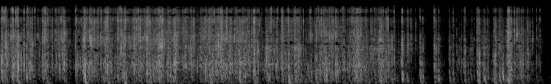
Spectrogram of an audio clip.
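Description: A hand-sized, clear printed plastic film bag full of whole in-shell peanuts is held in both hands and squeezed and scratched with fingertips and short nails. It produces continuous bright, dense crinkling and crackling, with a few brief pauses toward the end.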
